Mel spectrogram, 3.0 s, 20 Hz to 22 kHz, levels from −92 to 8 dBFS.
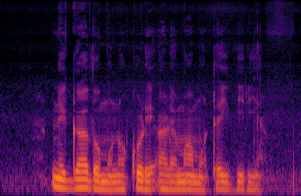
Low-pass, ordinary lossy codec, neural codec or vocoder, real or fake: none; none; vocoder, 44.1 kHz, 128 mel bands every 256 samples, BigVGAN v2; fake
